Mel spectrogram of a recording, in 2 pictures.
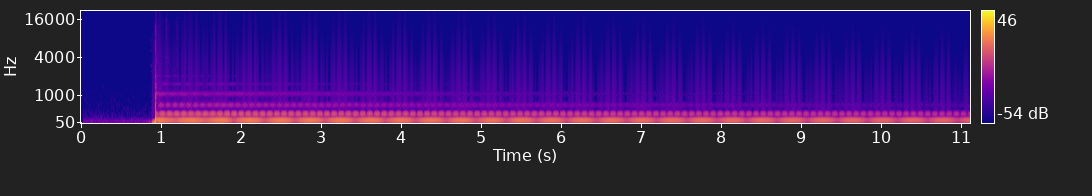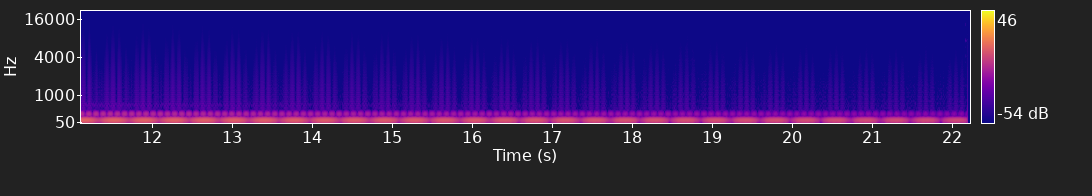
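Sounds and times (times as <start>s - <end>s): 
singing bowl: 0.9s - 22.2s.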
